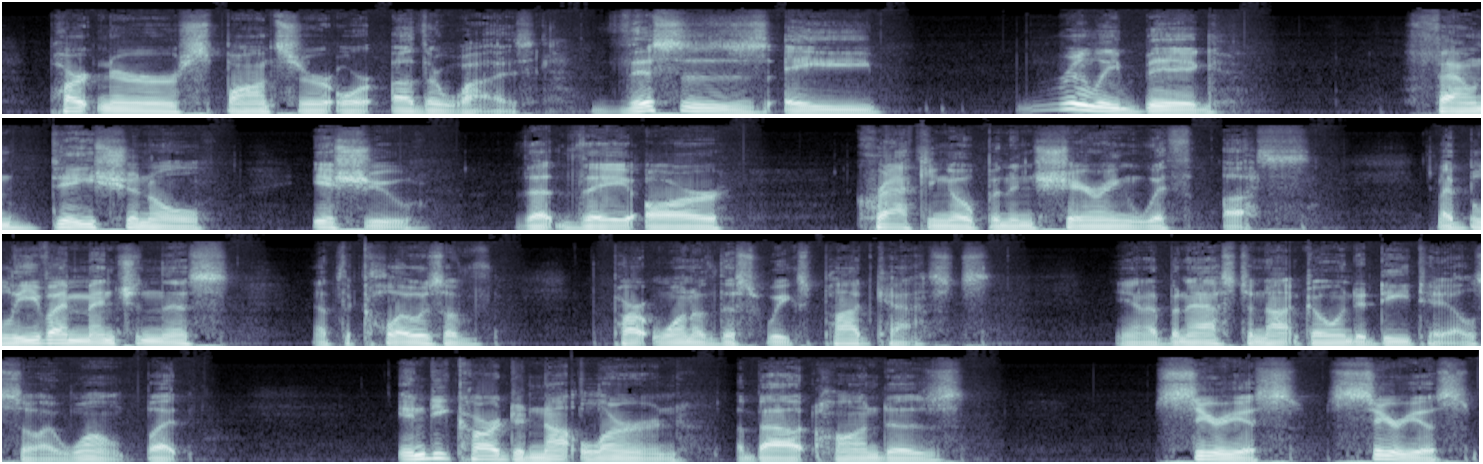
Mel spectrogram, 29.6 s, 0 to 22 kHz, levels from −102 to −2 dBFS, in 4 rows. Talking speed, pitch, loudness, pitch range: 115 wpm, 95 Hz, -18 LUFS, 90-105 Hz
